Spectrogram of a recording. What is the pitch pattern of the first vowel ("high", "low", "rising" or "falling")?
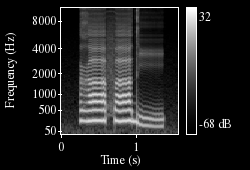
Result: high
